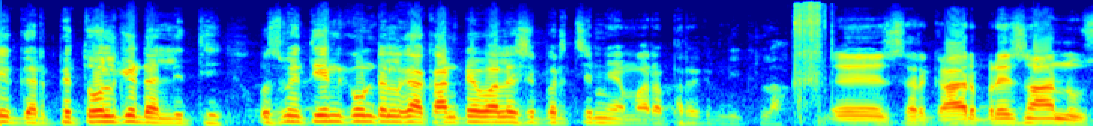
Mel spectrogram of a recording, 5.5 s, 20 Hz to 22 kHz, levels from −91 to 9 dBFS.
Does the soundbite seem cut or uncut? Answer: cut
